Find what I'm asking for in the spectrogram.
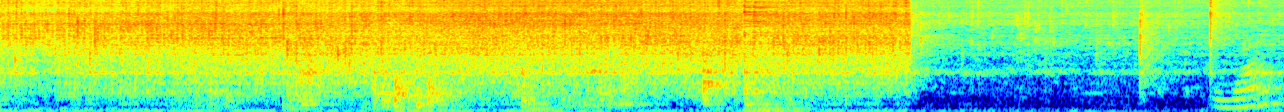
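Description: Whole garlic cloves and curry leaves frying in a pan give a loud, continuous sizzle for about four seconds, then it cuts to quieter background with a few faint clinks.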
